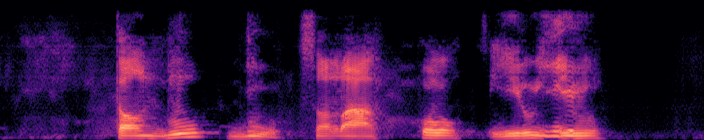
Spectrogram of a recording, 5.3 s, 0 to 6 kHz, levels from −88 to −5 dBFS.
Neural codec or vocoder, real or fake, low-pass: codec, 16 kHz, 1 kbps, FreqCodec, larger model; fake; 5.4 kHz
